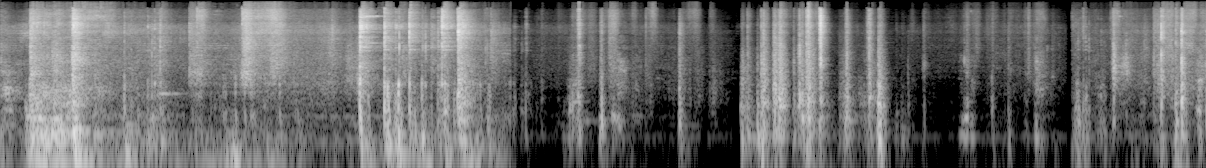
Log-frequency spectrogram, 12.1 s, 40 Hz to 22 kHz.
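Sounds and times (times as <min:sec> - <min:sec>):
cabinet parts knocking and clattering: 0:00.0 - 0:01.9, 0:03.5 - 0:06.1, 0:06.8 - 0:09.1.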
